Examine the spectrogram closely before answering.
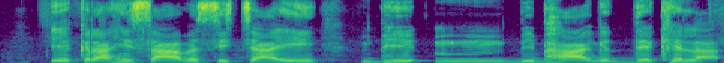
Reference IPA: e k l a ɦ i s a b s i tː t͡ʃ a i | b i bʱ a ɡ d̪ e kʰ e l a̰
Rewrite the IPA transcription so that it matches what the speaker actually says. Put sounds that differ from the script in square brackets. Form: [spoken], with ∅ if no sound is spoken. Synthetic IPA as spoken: e k [ɾ] a ɦ i s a b s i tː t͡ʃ a i | b i bʱ a ɡ d̪ e kʰ e l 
